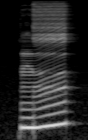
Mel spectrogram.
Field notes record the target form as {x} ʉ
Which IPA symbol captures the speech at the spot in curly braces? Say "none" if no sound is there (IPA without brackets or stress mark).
ŋ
